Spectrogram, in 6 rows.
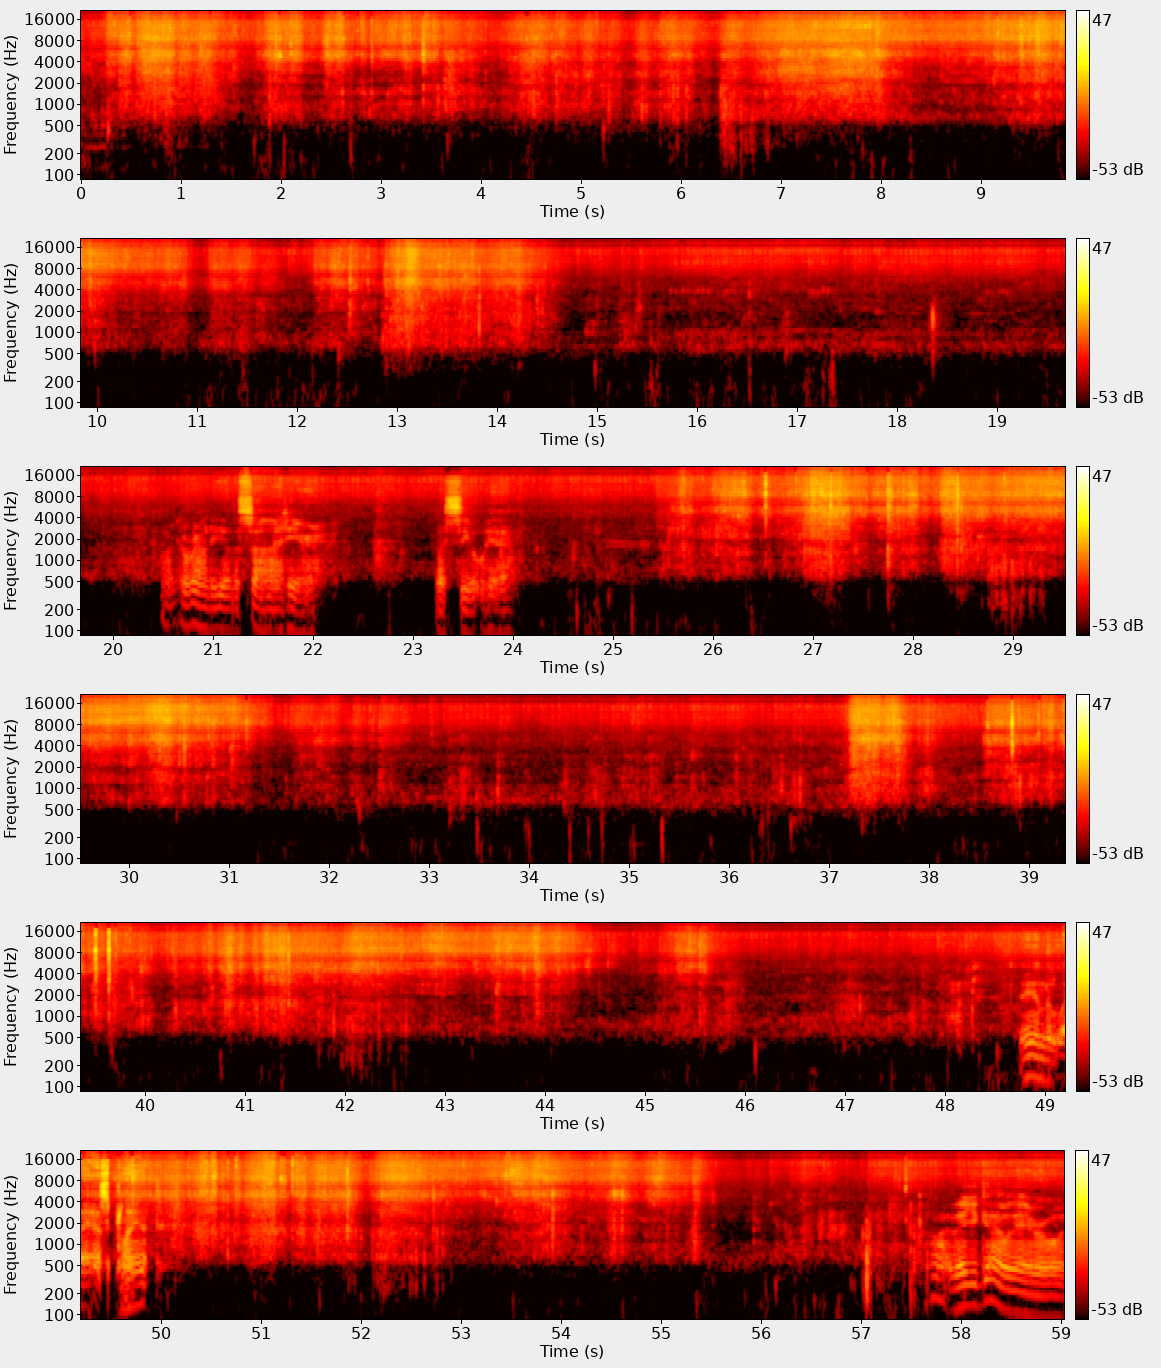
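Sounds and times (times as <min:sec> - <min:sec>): soil and foliage rustling: 0:00.0 - 0:59.0.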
